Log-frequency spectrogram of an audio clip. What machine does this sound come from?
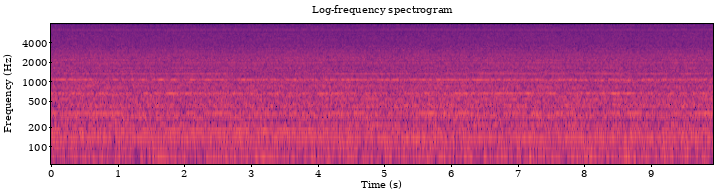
fan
